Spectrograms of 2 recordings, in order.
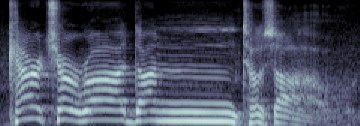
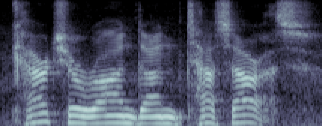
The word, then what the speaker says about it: Carcharodontosaurus: Okay, number 10 is Carcharodontoso. Carcharodontoso. Listen. Look at that word. Tell me how you would pronounce that. Isn't that something? Anyway. Oh, no, hold on. It's Carcharodontosaurus.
